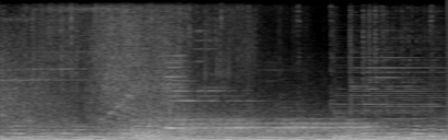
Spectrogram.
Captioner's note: intense electrical surge; dramatic music intensifies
